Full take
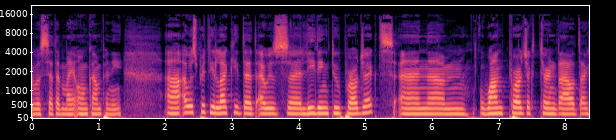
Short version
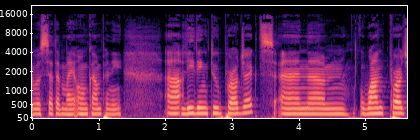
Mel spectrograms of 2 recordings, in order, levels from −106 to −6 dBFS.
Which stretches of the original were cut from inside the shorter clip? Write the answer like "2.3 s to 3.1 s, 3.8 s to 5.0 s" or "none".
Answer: 2.2 s to 4.0 s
